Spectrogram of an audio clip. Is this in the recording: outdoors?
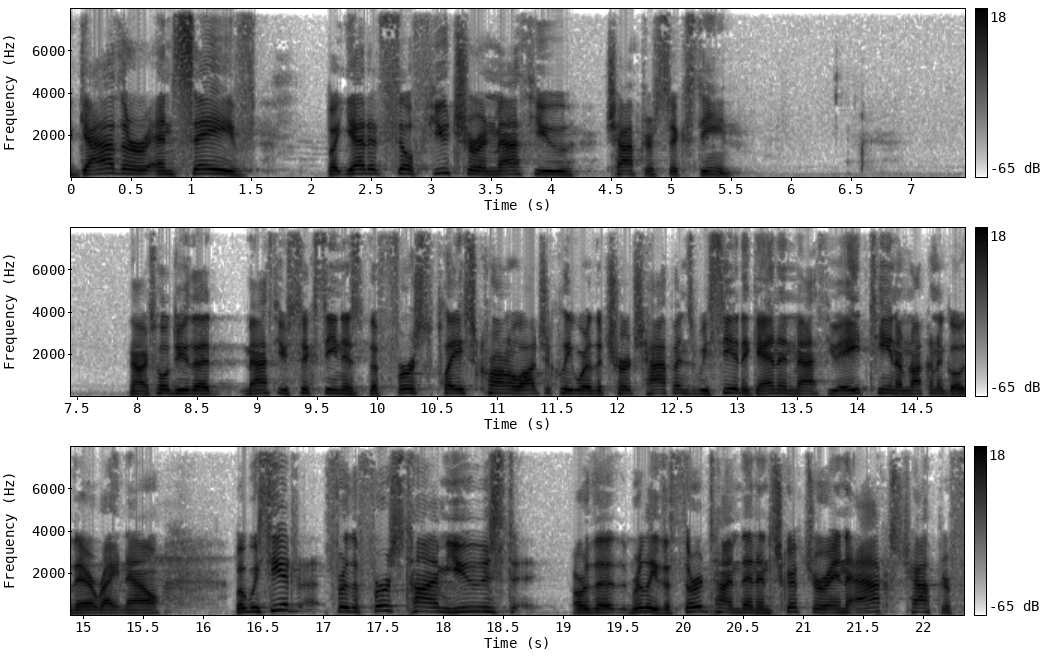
no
